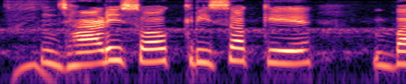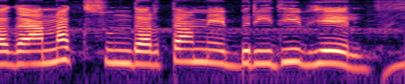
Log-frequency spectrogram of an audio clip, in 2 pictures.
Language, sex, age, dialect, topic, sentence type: Maithili, female, 18-24, Southern/Standard, agriculture, statement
